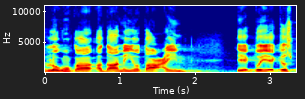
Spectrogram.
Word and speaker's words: عین: تو یہ نکلے گا عین۔ یہ اس طرح نہیں پڑھنا بلکہ صحیح طرح عین۔ بعض لوگ عین نہیں پڑھنا، گلے پہ زور دیں عین عین۔ یہ پریکٹس کریں گے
